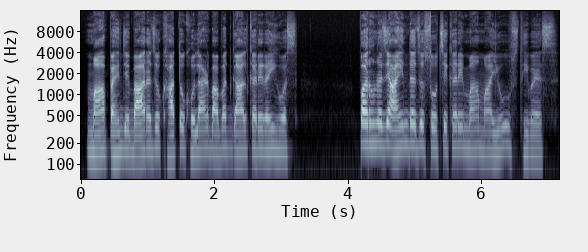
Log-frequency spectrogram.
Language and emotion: Sindhi, sad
